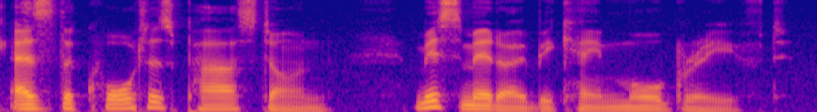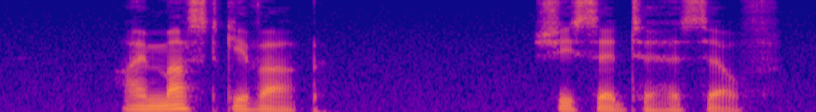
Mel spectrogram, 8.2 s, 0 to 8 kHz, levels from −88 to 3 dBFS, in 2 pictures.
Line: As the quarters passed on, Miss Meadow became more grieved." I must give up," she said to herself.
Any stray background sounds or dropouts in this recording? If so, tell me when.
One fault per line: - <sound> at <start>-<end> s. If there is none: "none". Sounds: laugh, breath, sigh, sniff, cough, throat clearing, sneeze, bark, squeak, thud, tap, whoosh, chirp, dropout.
none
